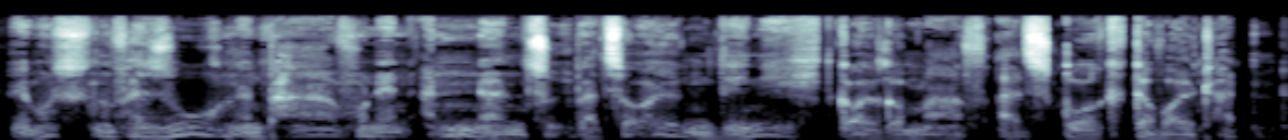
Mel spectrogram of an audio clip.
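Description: Hagrid, a gravelly deep giant. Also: male voice, normal speed, pushed and bright, no room sound, clean studio sound, exaggerated voice. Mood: gruff storytelling. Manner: rough, folksy storytelling with curses. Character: huge gruff half-giant gamekeeper, rough and warm-hearted. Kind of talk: audiobook character voice.

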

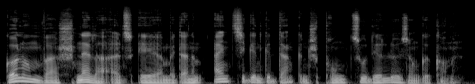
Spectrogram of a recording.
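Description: A male narrator reading a fantasy story aloud in an expressive, dramatic style. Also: very deep voice, normal speed, gravelly, no room sound, clean studio sound. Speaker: audiobook narrator. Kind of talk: audiobook reading.

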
